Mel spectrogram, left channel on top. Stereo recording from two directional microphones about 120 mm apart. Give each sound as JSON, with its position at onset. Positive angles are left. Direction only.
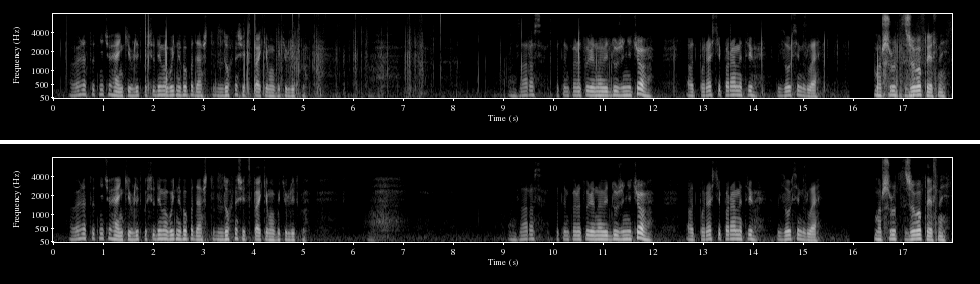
{"t": 0.3, "sound": "speech", "side_deg": -35}
{"t": 3.3, "sound": "speech", "side_deg": -55}
{"t": 9.2, "sound": "speech", "side_deg": -15}
{"t": 12.6, "sound": "speech", "side_deg": -20}
{"t": 13.8, "sound": "speech", "side_deg": -35}
{"t": 14.5, "sound": "speech", "side_deg": -55}
{"t": 16.4, "sound": "speech", "side_deg": -5}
